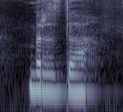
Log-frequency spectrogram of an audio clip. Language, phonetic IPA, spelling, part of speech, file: Czech, [ˈbr̩zda], brzda, noun, Cs-brzda.ogg
- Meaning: brake (device in a vehicle)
